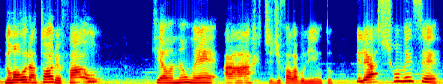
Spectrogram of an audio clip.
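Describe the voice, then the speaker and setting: Over soft background music, a public-speaking coach talks in a podcast interview in a slightly high, animated, fairly quick voice. She's emphatic and keeps asking rhetorical questions.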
